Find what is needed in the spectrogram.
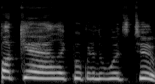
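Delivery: gung-ho, enthusiastic cheering. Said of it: "everybody that's like".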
